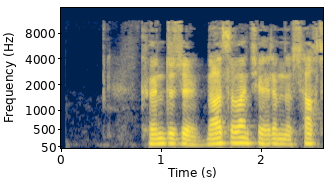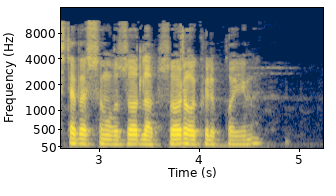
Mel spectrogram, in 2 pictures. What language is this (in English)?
Uyghur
